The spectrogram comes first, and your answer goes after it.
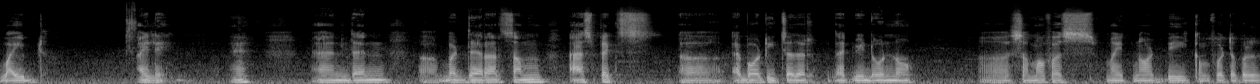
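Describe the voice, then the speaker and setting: An actor playing a hesitant young man trying to keep the peace, speaking haltingly with many pauses. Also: fairly low pitch, gravelly, slight background noise, exaggerated voice. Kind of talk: short film acting.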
